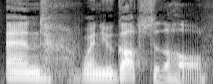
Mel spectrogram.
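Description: Measured ghost hunter with lively intonation. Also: male voice, mid-range voice, gravelly, full character voice. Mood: grave, inquisitive. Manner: measured, inquisitive. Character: calm, probing gentleman ghost hunter questioning a client. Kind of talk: radio drama acting.

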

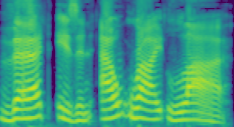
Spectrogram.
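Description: A woman's voice: mid-range voice, animated, takes it slowly, gravelly, a bit bright, no echo, clean studio sound, pitched above the performer's own voice, full character voice. A woman voicing a pompous, whiny wounded businessman who groans and sputters indignantly in an audiobook story. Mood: outraged accusing.

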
